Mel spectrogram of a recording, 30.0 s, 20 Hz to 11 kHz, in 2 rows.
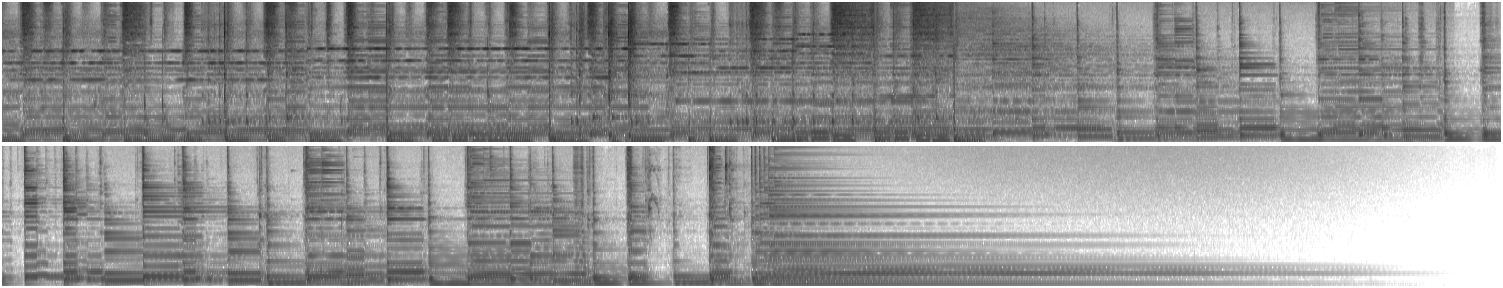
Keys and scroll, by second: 9.3 ctrl+z, 13.6 ctrl+-, 14.2 ctrl+0, 23.4 Return.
